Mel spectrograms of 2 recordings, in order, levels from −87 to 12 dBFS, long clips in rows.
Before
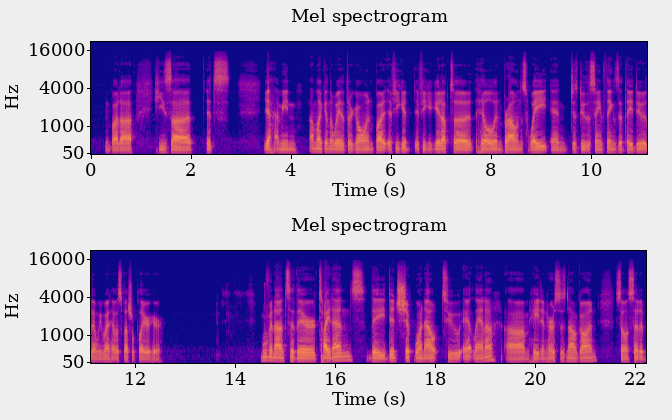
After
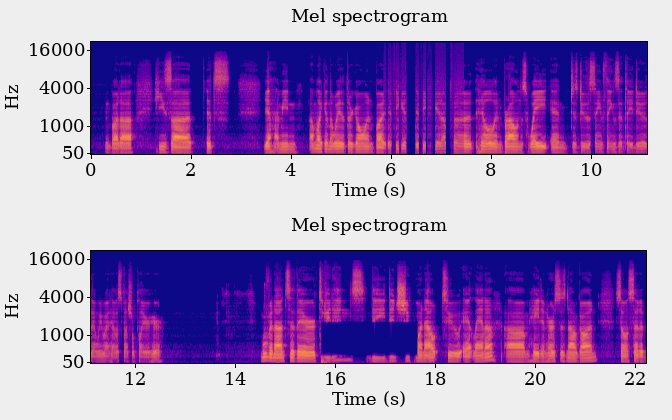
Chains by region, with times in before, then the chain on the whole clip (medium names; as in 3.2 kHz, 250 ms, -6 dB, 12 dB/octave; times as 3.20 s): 5.84–7.45 s: treble shelf 11 kHz -7 dB + level held to a coarse grid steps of 14 dB + small samples zeroed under -34.5 dBFS
9.48–12.32 s: treble shelf 3.2 kHz +11.5 dB + compression 10:1, threshold -26 dBFS
15.70–17.65 s: brick-wall FIR band-stop 200–1700 Hz + comb 4 ms, depth 46%
whole clip: treble shelf 7.1 kHz -4.5 dB; comb 3.1 ms, depth 74%; dynamic bell 1.9 kHz, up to -6 dB, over -35 dBFS, Q 1.3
